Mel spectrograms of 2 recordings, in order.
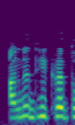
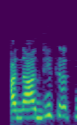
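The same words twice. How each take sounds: First: अनधिकृत with a short a after न; अनधिकृत read as the correct spelling; correct form given. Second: अनाधिकृत with a long aa after न; अनाधिकृत read as the wrong spelling; wrong form read out. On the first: Teacher gives the correct form अनधिकृत. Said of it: "अनधिकृत होता है". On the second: Teacher reads out the wrong form अनाधिकृत. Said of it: "अनाधिकृत नहीं होता है". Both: Shown as a demonstration.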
